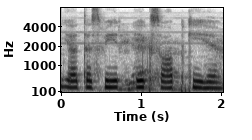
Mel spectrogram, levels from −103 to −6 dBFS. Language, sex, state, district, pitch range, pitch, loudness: Hindi, female, Jharkhand, Ranchi, 210-230 Hz, 225 Hz, -16 LUFS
